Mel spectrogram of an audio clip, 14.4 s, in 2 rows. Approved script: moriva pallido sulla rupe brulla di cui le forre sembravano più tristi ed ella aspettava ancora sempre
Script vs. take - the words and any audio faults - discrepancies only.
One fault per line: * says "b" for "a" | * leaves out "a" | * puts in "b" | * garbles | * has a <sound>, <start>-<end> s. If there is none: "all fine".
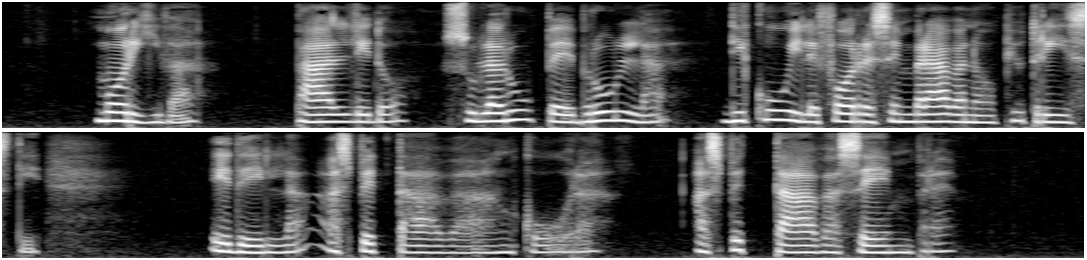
* puts in "aspettava"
